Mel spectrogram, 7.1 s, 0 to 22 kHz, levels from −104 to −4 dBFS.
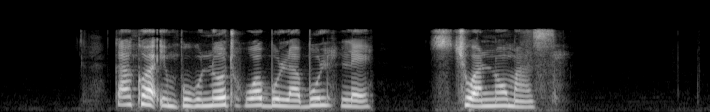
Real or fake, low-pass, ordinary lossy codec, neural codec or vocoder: real; 7.2 kHz; none; none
